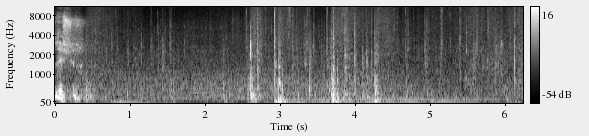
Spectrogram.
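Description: Footsteps thud across wooden planks.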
